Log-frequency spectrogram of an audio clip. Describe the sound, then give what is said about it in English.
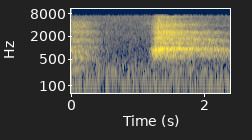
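A single deep breath during a meditation practice begins abruptly as a breathy rush and trails off gradually over about a second, preceded by quiet hiss, with no voices. “For me personally, I find all I really have to do is just take a deep breath.”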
